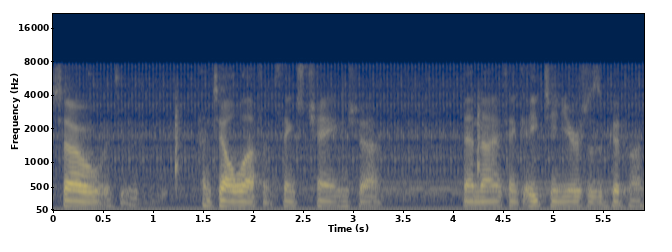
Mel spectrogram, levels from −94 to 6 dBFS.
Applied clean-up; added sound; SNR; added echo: none; Idling / Car; 17 dB; none.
